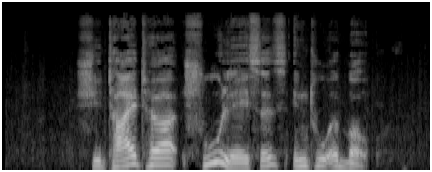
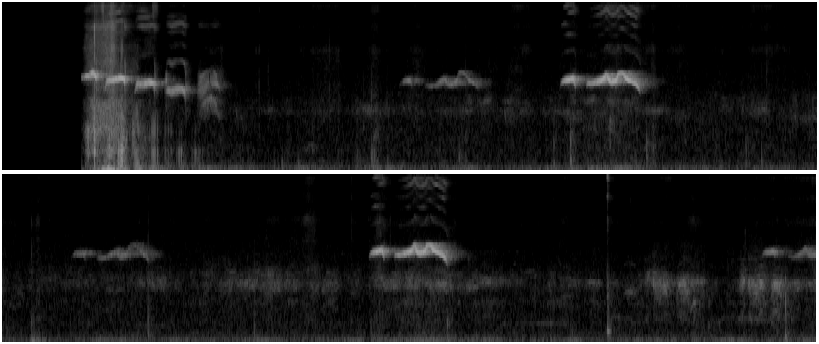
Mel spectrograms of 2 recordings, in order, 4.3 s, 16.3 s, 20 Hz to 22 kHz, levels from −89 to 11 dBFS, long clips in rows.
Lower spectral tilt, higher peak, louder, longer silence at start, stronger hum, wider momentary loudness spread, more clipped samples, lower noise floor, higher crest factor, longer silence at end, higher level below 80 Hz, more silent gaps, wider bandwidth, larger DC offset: first, -5.5 dB/octave vs -1 dB/octave; first, -4 dBFS vs -8 dBFS; first, -22 LUFS vs -27 LUFS; about the same, 0.75 s vs 0.8 s; neither; second, 9 LU vs 27 LU; neither; about the same, -63 dBFS vs -66 dBFS; second, 20 dB vs 28 dB; first, 0.65 s vs 0 s; about the same, -60 dBFS vs -56 dBFS; neither; second, 16 kHz vs over 20 kHz; neither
